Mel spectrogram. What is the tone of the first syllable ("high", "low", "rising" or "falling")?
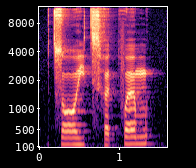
high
